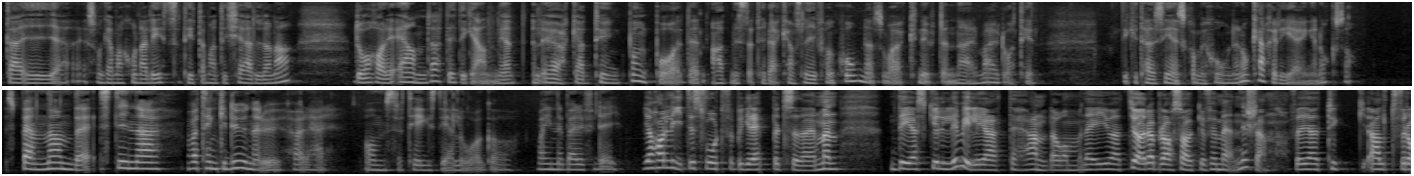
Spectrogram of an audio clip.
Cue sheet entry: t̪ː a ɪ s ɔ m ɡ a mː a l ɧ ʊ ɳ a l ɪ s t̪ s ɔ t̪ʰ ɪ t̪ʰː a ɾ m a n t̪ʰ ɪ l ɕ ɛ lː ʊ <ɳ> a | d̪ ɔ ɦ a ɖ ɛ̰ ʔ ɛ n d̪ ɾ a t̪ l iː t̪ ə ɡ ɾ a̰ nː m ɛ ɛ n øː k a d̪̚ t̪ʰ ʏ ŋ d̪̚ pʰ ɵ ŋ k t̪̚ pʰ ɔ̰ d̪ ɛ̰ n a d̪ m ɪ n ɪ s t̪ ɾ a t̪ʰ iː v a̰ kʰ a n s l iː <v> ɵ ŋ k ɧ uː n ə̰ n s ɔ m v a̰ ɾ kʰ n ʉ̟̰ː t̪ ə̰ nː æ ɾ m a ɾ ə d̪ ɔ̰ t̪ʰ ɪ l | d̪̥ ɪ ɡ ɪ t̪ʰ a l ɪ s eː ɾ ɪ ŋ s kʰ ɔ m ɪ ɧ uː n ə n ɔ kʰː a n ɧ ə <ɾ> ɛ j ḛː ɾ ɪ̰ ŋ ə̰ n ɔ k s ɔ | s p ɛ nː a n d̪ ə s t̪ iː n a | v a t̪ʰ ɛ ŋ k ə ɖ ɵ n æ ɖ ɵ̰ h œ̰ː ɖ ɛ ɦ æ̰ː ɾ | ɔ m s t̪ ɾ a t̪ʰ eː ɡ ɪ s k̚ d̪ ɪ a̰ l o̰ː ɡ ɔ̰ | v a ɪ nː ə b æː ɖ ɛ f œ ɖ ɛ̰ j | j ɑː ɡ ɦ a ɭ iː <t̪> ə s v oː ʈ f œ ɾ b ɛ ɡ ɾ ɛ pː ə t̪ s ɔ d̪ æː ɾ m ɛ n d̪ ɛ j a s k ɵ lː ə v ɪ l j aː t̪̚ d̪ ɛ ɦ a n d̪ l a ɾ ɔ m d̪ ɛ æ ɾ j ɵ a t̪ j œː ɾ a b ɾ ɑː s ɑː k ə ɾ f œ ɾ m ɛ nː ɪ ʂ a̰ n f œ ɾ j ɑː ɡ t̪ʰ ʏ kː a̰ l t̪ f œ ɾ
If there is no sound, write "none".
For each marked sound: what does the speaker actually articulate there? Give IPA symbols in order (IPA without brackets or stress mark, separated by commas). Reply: ɳ, f, ɾ, t̪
